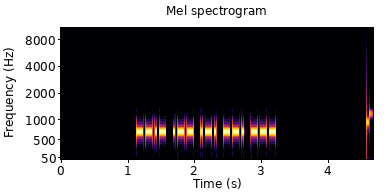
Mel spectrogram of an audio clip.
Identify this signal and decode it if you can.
Morse code, heard as a keyed tone, about 36 wpm, 700 Hz. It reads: QWRGO
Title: Code Groups - 5 Letters - 35wpm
